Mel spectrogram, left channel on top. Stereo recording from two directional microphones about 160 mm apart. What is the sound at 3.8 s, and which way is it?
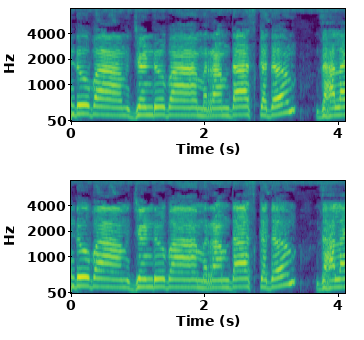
Speech, 10° left (ahead or behind).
